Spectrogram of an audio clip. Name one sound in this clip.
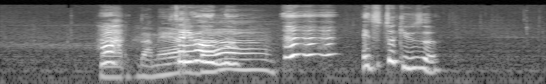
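A young woman exclaims with animation into a microphone.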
